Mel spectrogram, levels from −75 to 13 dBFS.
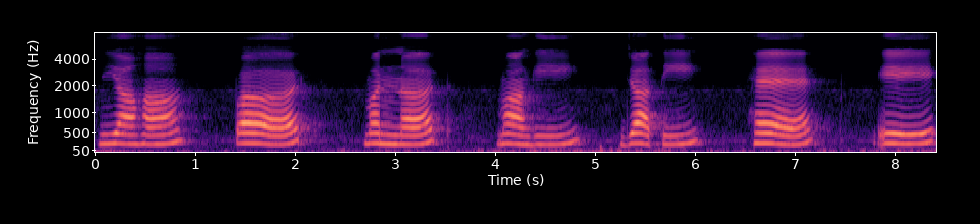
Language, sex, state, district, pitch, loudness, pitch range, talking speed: Hindi, female, Punjab, Fazilka, 235 Hz, -14 LUFS, 220-250 Hz, 50 wpm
